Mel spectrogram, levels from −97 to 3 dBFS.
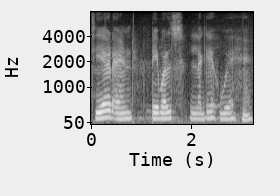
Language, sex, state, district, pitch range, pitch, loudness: Hindi, male, Bihar, Patna, 150-165 Hz, 155 Hz, -16 LUFS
